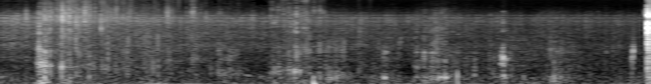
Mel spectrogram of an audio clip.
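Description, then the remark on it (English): Dry, crisp crinkling and crunching as toast is handled and broken, with irregular small cracks and rustles throughout and a sharper snap at the very end. “That's the sound of toast.”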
